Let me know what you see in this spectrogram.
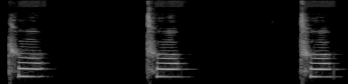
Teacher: Its position and manner of articulation are the same as those of de, but it's aspirated. You can feel a puff when you pronounce it.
